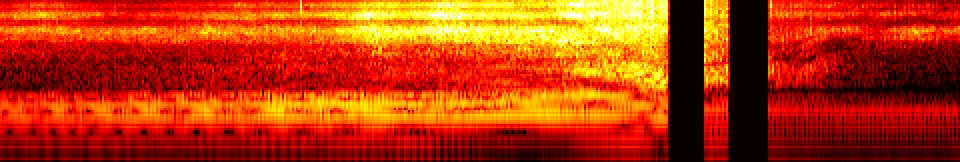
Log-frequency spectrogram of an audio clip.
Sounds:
Vehicle, Aircraft

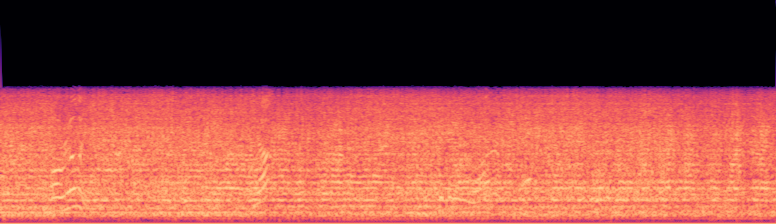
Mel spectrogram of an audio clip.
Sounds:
Vehicle, Speech, Helicopter, Aircraft

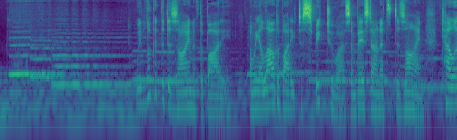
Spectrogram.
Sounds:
Speech, Music

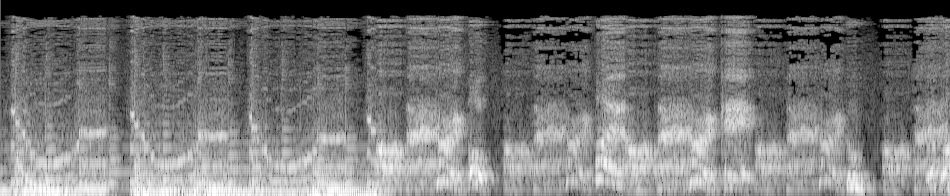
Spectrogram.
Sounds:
Music, Video game music

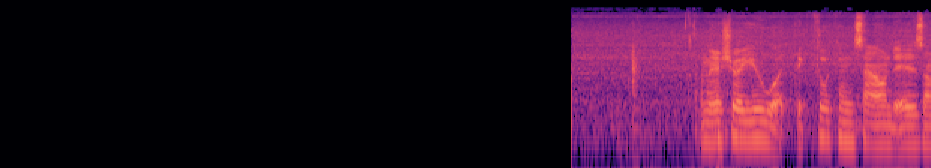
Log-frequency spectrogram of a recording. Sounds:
Speech

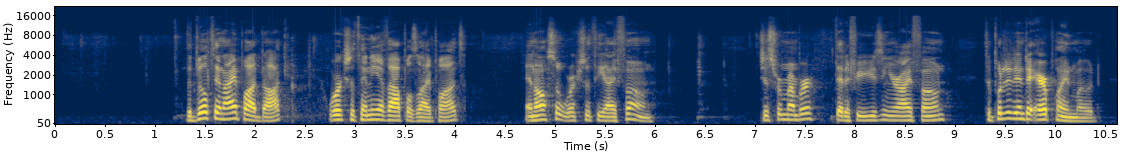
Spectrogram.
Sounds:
Speech

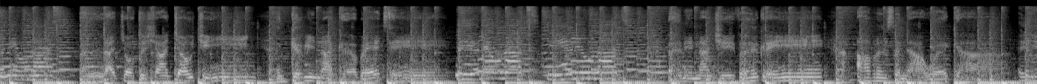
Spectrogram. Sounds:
Dance music, Music, Rhythm and blues, Middle Eastern music

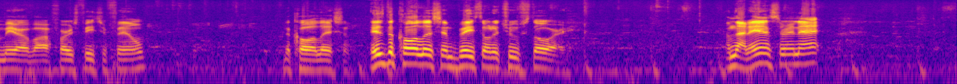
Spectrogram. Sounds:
Speech, Music

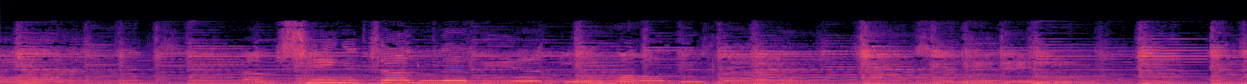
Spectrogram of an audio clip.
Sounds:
Music

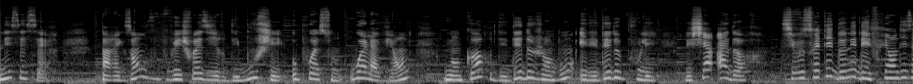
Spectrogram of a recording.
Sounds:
Music, Speech

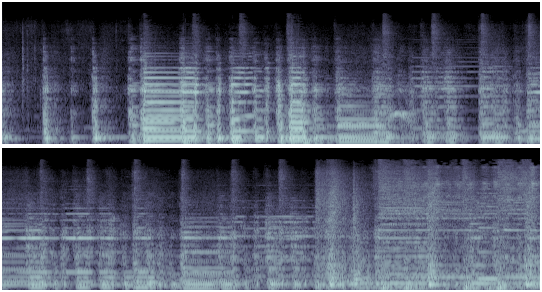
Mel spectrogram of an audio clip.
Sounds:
Funk, Music

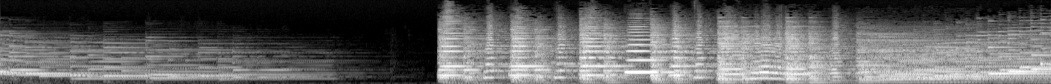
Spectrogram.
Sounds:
Piano, Musical instrument, French horn, Music

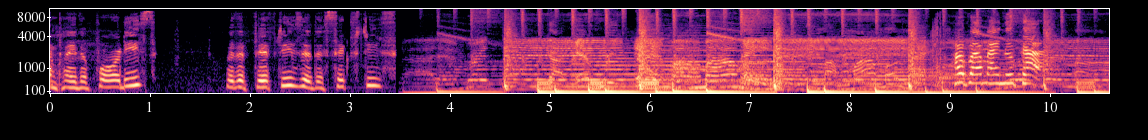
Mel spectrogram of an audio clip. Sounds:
Speech, Music

